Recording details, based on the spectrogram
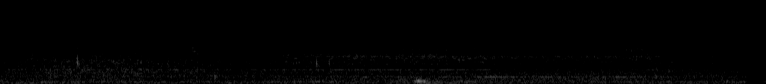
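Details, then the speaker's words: Aoostar AG02 eGPU dock, Great Wall 800 server PSU fan after the fix (removing the PSU screws that pressed on the fan casing): soft, even fan hush with a faint steady hum, no rattle or buzz, a clear improvement. "decent improvement I think in terms of um sound and everything."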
